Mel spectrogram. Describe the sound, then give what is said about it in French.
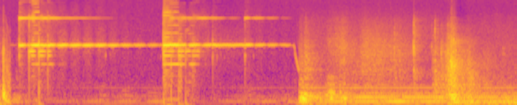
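A bright, high-pitched doorbell at the left-hand apartment door on a second floor rings twice, the second ring held steadily for over a second before cutting off into a muffled clatter and low rumbling noise. No one speaks. “Et elle va sonner à la porte gauche.”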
